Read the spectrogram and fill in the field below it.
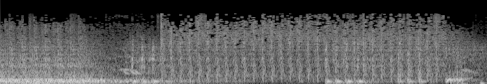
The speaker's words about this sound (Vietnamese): Bên chúng có một khẩu trung liên, khạc đạn điếc luôn cả lỗ tai.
